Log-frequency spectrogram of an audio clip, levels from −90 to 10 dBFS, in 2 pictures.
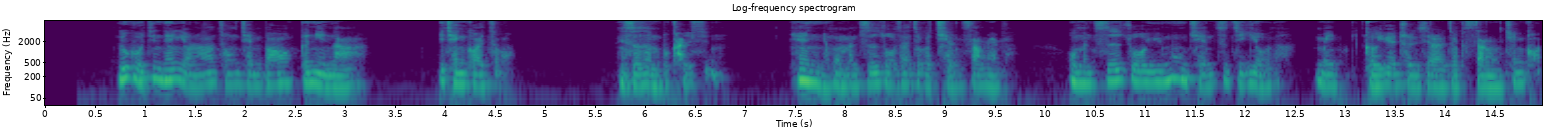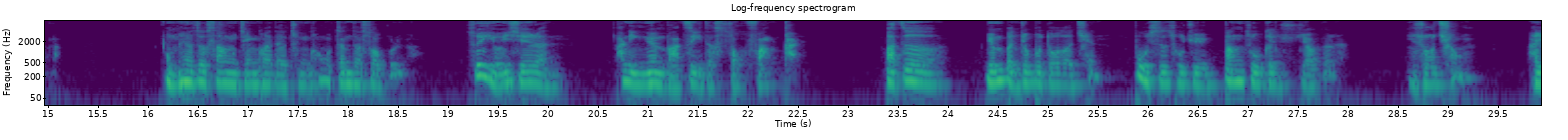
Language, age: Chinese, 20-39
